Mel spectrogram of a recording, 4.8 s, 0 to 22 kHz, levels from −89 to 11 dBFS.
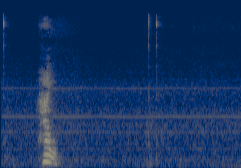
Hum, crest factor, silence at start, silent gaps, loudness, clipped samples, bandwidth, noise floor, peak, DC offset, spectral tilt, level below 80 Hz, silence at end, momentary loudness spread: none; 26 dB; 0.05 s; none; -31 LUFS; under 0.1%; 16 kHz; -60 dBFS; -12 dBFS; under 0.1%; -6 dB/octave; -72 dBFS; 1.65 s; 30 LU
